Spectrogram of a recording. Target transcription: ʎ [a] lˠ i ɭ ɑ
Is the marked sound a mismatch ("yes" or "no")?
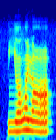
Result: yes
